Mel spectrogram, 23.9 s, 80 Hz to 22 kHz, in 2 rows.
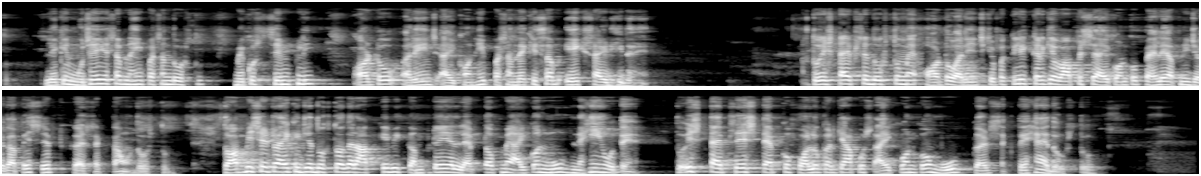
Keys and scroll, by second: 6.3 F5.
